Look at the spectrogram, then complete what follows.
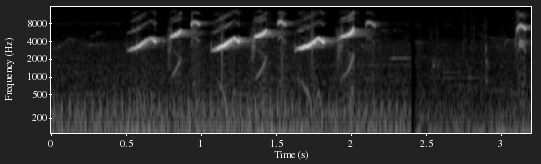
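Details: Cinereous tit delivering a fast series of about seven bright, high, rising-then-falling whistled notes in under two seconds, then a single isolated note after a short pause.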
